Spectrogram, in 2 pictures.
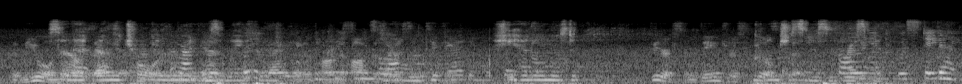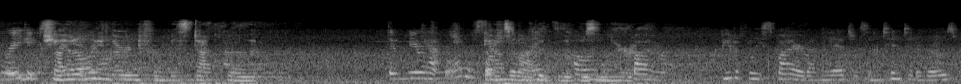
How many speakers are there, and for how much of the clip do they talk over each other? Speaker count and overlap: four, about 55%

